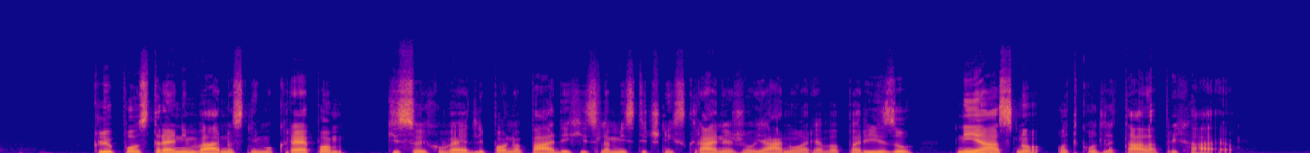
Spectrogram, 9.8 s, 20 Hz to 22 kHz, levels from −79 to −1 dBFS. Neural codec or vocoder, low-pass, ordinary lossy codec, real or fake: vocoder, 44.1 kHz, 128 mel bands every 512 samples, BigVGAN v2; 19.8 kHz; none; fake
